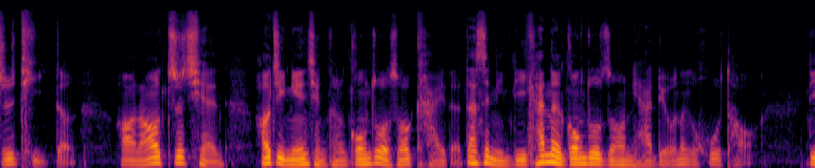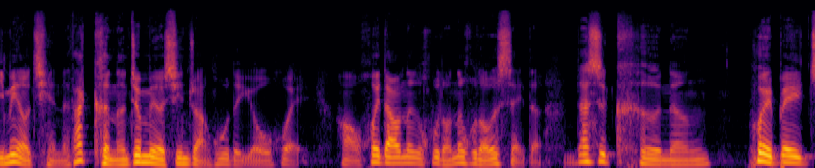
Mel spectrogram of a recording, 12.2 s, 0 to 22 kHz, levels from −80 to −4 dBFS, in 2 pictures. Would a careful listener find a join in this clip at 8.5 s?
yes; 2 cuts; at 8.5 s, 10.3 s

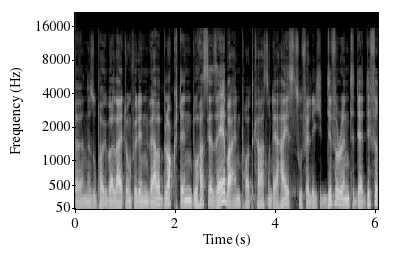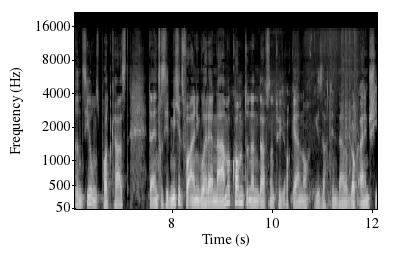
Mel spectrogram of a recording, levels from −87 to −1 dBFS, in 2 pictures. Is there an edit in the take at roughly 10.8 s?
no; 0 cuts

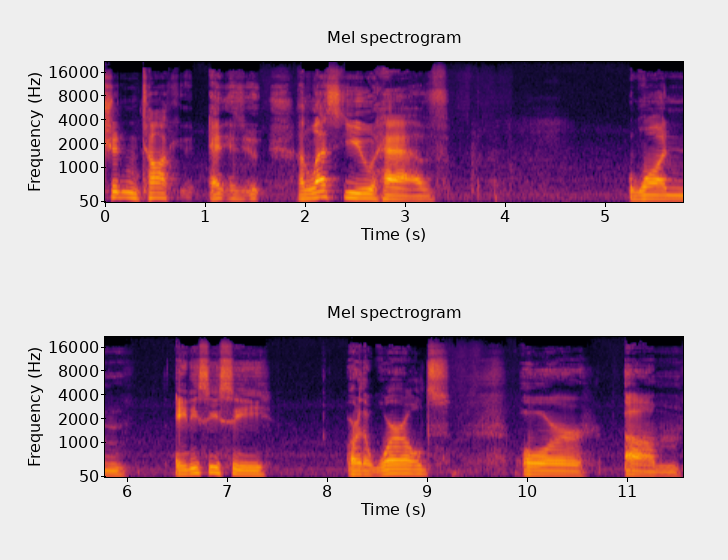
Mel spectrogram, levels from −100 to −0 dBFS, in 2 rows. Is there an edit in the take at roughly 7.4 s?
no; 0 cuts

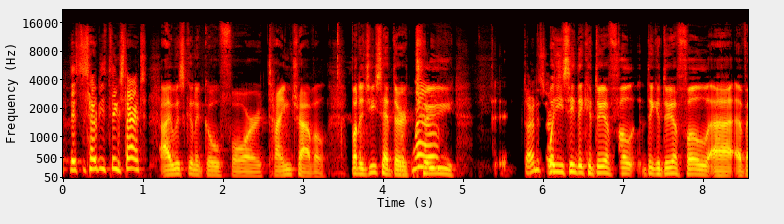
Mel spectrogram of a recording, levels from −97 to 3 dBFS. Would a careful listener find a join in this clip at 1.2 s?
yes; 1 cut; at 1.2 s

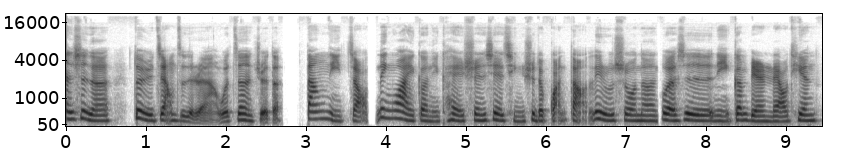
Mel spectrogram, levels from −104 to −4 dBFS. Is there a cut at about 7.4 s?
yes; 1 cut; at 7.4 s

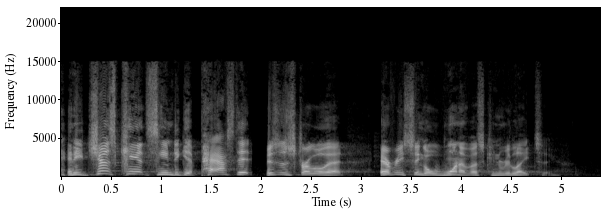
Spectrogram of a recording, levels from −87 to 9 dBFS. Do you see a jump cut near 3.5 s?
no; 1 cut; at 1.9 s

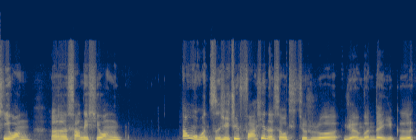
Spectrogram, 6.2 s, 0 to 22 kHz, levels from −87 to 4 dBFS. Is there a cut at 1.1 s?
no; 2 cuts; at 2.7 s, 4.3 s

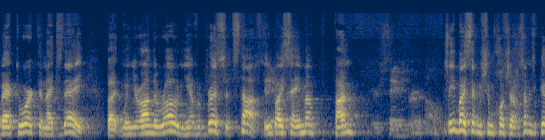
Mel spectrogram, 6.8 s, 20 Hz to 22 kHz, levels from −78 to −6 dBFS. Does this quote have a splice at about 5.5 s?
yes; 1 cut; at 5.5 s

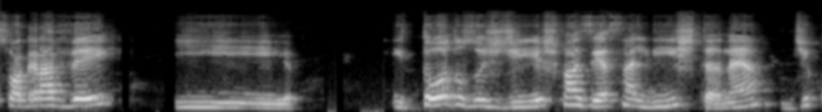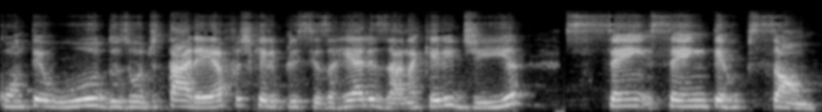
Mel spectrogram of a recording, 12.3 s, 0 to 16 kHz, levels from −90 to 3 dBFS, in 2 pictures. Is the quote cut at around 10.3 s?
yes; 2 cuts; at 1.1 s, 10.3 s

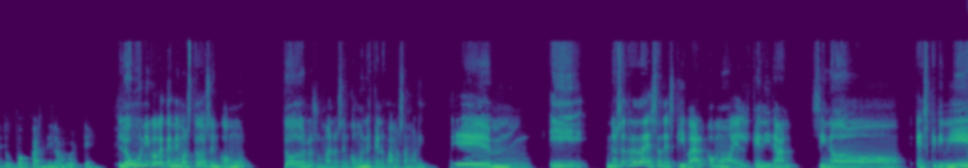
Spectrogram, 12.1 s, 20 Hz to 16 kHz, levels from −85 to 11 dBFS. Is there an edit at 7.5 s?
yes; 3 cuts; at 1.4 s, 5.6 s, 7.5 s

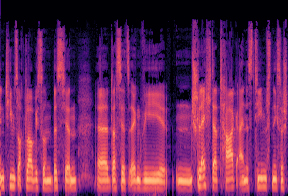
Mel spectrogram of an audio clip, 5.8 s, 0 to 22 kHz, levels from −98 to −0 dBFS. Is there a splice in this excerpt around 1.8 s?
no; 0 cuts

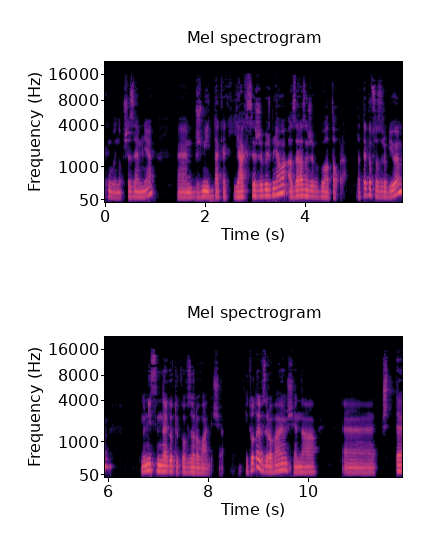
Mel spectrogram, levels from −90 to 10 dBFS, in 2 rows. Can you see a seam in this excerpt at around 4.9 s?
no; 0 cuts

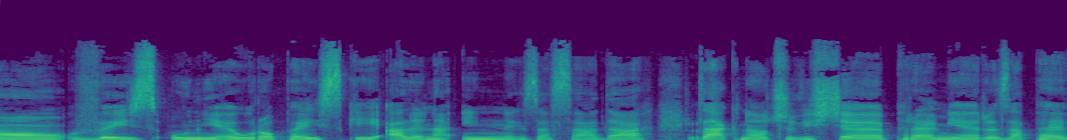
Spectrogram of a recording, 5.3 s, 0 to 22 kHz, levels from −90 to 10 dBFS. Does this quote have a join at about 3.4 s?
yes; 1 cut; at 3.4 s

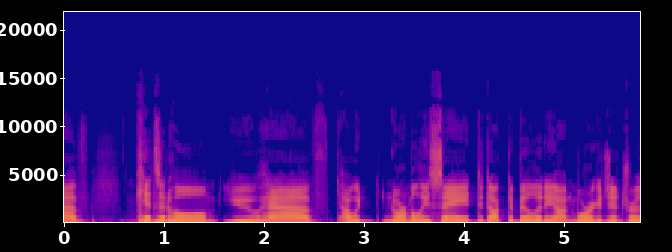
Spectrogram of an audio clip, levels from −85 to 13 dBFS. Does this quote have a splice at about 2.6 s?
yes; 1 cut; at 2.6 s

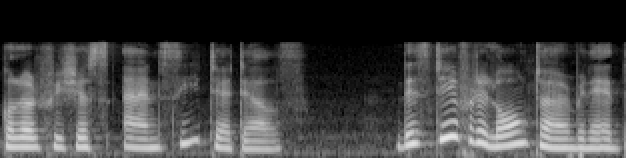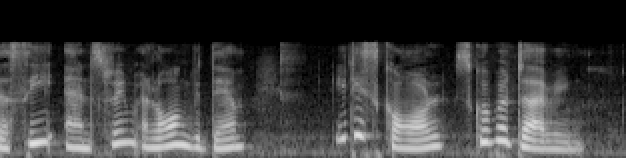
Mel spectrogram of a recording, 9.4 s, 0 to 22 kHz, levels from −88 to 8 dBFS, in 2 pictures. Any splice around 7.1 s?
no; 0 cuts

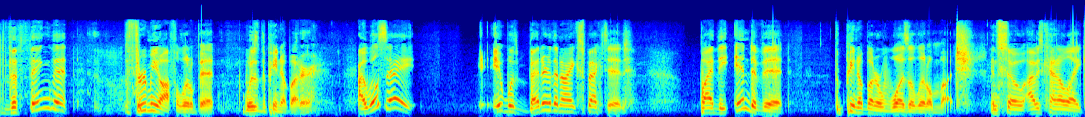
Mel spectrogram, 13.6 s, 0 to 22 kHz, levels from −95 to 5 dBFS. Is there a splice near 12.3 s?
yes; 2 cuts; at 4.4 s, 12.3 s

